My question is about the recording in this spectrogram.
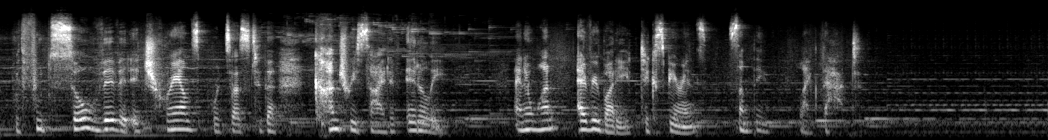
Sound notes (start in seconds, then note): none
